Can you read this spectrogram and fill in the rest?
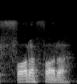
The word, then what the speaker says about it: Whatawhata: I ran one down at a place called Whatawhata, which is Whata. That's how they pronounce it.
